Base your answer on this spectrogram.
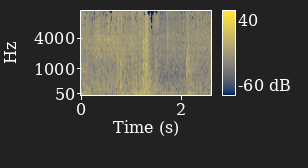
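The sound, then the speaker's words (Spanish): A car door is shut with one heavy, low thump near the middle, among a few softer knocks and rustles. “baja y cierra la puerta.”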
